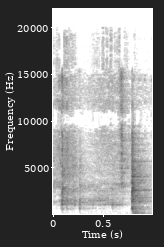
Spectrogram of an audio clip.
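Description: A spoon scooping pumpkin pie filling in a bowl: a couple of soft, close scrapes, then one louder clink of metal against the dish.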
